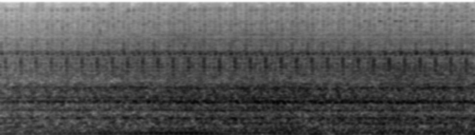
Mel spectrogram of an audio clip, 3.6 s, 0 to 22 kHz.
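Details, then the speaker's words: Mitsubishi Eclipse 6G75 engine just rebuilt with new timing belt, coil packs, plugs, throttle body, injectors and lash adjusters, cold start: steady even idle with faint quick valve tick; intake O-ring leak gone, tick hopefully normal. "let's pray that tapping doesn't come back although this tapping sounds i hope that normal not too familiar with this engine and newer engines for that matter but i think that's normal um"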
